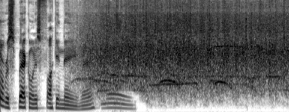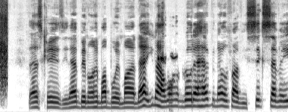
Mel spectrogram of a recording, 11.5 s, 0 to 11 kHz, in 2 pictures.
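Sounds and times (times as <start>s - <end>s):
speech: 0.0s - 2.8s, 6.4s - 11.5s
crowd applauding: 1.4s - 6.0s.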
